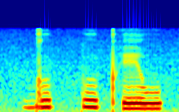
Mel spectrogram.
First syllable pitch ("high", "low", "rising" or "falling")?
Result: high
